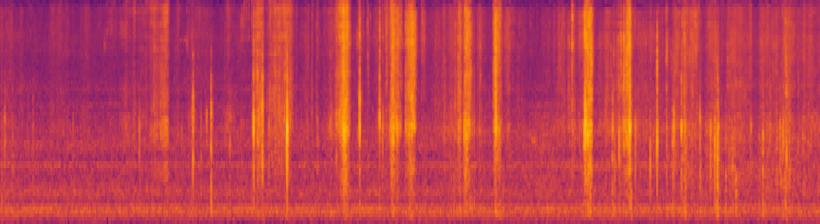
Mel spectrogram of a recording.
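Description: Brown paper mailing envelope being torn open by hand: irregular rips and crinkling paper starting about two seconds in, the loudest tears around the middle.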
